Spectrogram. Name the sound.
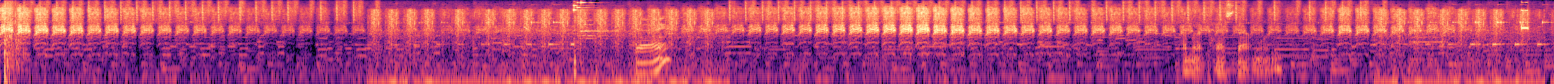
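video game duck quacking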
